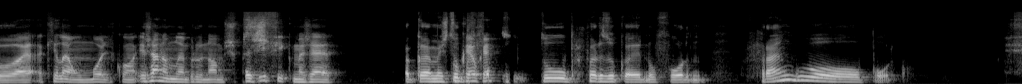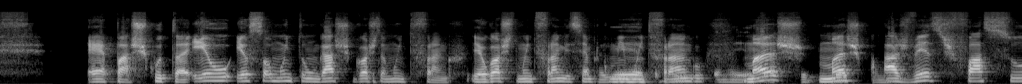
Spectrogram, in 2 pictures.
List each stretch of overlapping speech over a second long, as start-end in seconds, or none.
16.0-19.3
